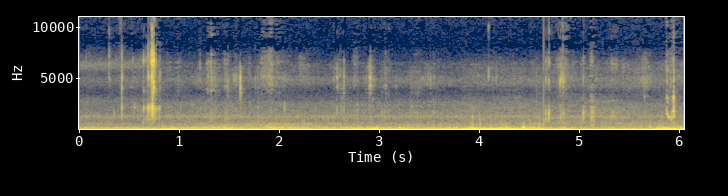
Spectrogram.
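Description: Faint clicks and scrapes of a replaceable-blade Havalon knife and metal forceps working around the brain stem at the base of a deer's skull, over a low rumble. The sharpest click comes just under a second in, and heavier low thumps come around four seconds in and again just before the end.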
